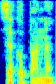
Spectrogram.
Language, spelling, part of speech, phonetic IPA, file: Polish, Zakopane, proper noun, [ˌzakɔˈpãnɛ], Pl-Zakopane.ogg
